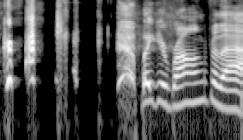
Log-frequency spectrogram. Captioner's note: laughs loudly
